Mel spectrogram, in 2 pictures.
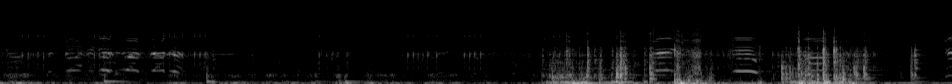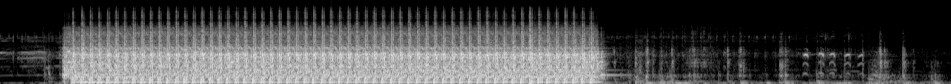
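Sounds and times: airsoft gun full-auto rattle: 10.0s - 17.5s.

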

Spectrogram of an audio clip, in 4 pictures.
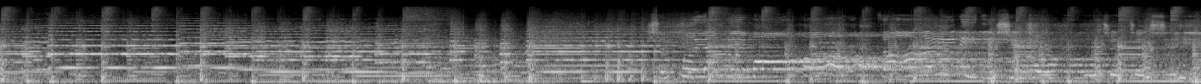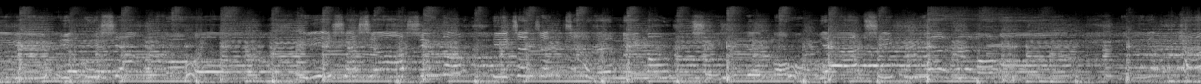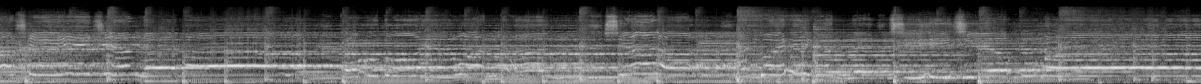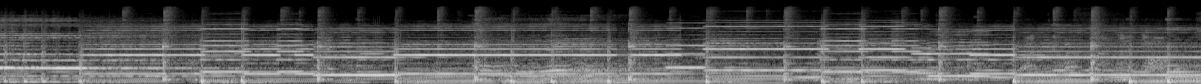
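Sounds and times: band accompaniment: 0.0s - 48.0s
woman singing a pop song: 6.5s - 37.4s.

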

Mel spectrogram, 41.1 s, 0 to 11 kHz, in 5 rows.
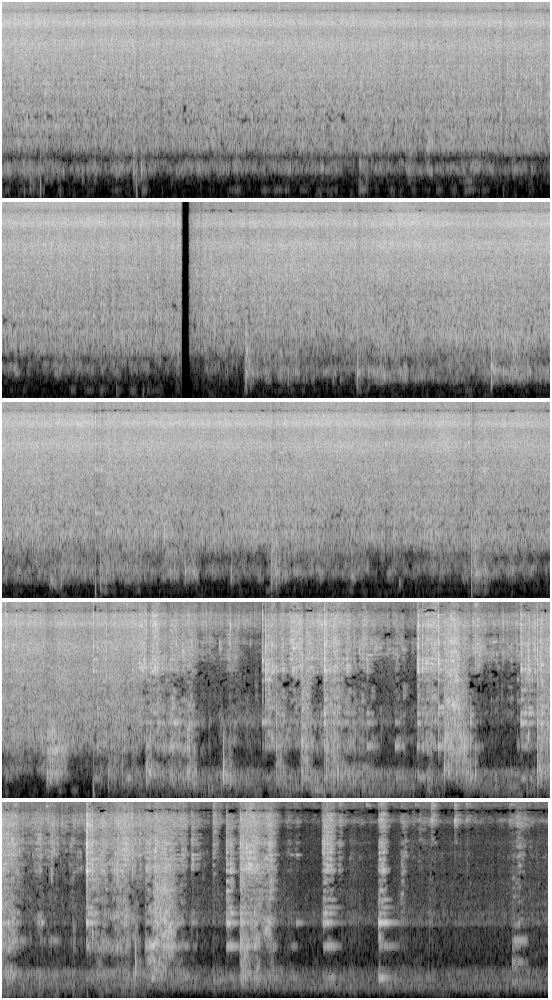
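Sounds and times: chicken frying: 0.0s - 37.0s
ladle scraping pot: 25.3s - 39.0s.

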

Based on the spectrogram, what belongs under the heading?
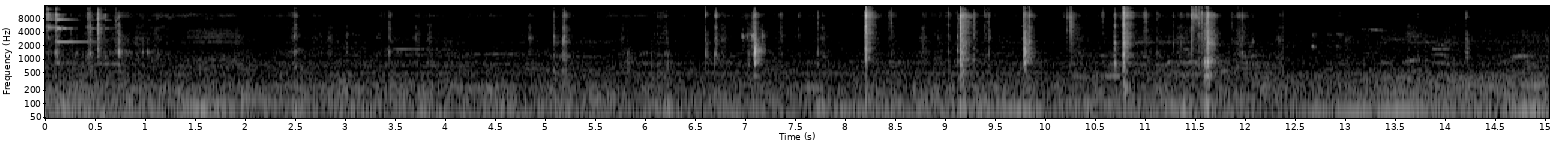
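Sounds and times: memory sticks clicking into slots: 6.6s - 12.2s.

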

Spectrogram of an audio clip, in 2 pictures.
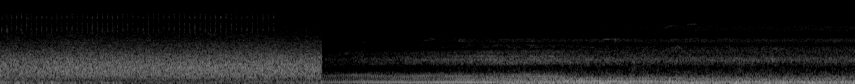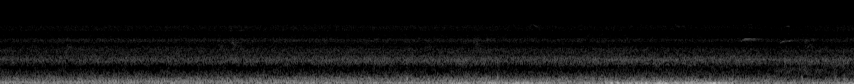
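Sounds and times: faint hum: 0.0s - 3.2s
gusty wind buffeting microphone: 0.0s - 3.2s
low steady rumble: 0.0s - 3.2s
wind rushing on microphone: 0.0s - 3.2s, 12.6s - 17.0s.

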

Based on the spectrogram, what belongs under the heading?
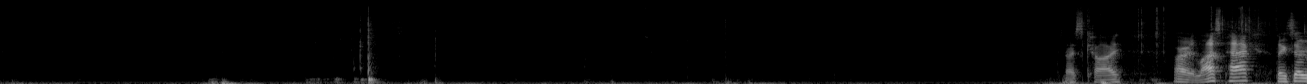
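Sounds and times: plastic sleeve crinkling: 10.6s - 13.0s.

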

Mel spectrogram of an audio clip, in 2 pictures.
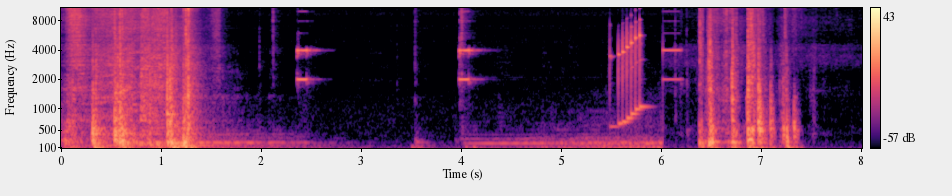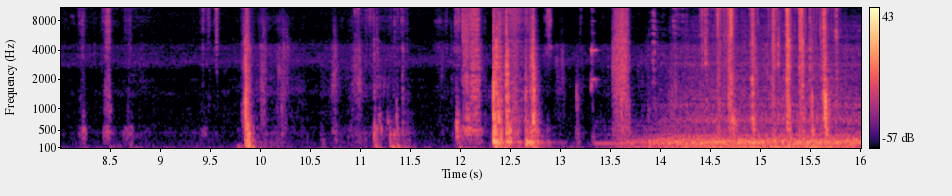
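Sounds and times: low steady hum: 1.4s - 6.2s.

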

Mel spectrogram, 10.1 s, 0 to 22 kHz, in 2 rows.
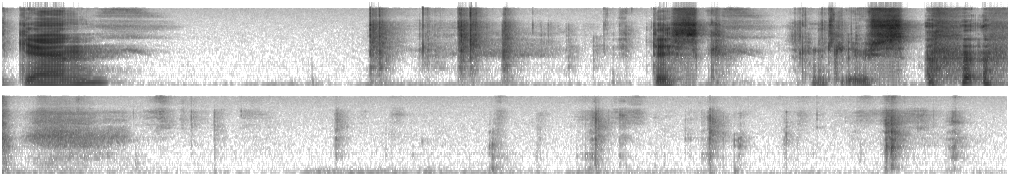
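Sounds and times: plastic disc case clicks: 1.8s - 3.0s.

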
